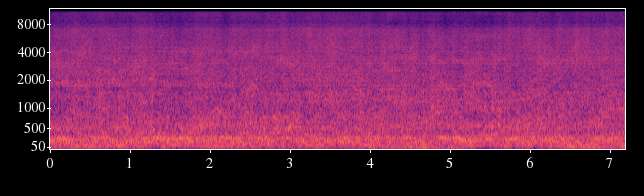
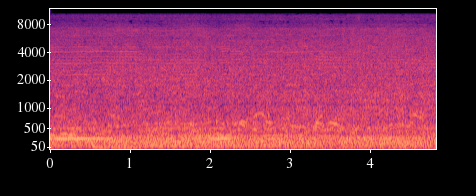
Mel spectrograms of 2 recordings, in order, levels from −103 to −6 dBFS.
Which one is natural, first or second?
second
